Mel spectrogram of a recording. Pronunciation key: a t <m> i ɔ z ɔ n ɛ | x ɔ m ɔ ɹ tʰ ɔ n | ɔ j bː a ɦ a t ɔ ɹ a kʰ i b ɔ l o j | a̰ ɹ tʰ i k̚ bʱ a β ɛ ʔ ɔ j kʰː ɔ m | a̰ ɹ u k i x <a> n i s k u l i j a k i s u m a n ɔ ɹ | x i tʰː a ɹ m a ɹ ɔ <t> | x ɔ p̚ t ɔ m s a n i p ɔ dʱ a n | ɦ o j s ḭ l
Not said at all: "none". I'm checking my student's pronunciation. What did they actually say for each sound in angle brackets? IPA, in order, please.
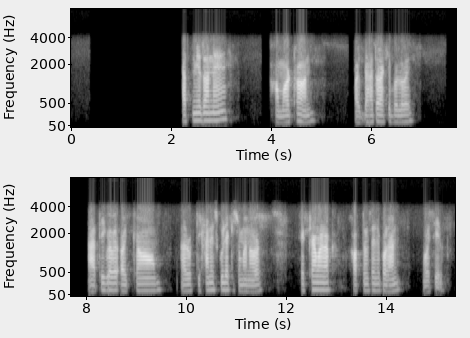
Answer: m, a, k

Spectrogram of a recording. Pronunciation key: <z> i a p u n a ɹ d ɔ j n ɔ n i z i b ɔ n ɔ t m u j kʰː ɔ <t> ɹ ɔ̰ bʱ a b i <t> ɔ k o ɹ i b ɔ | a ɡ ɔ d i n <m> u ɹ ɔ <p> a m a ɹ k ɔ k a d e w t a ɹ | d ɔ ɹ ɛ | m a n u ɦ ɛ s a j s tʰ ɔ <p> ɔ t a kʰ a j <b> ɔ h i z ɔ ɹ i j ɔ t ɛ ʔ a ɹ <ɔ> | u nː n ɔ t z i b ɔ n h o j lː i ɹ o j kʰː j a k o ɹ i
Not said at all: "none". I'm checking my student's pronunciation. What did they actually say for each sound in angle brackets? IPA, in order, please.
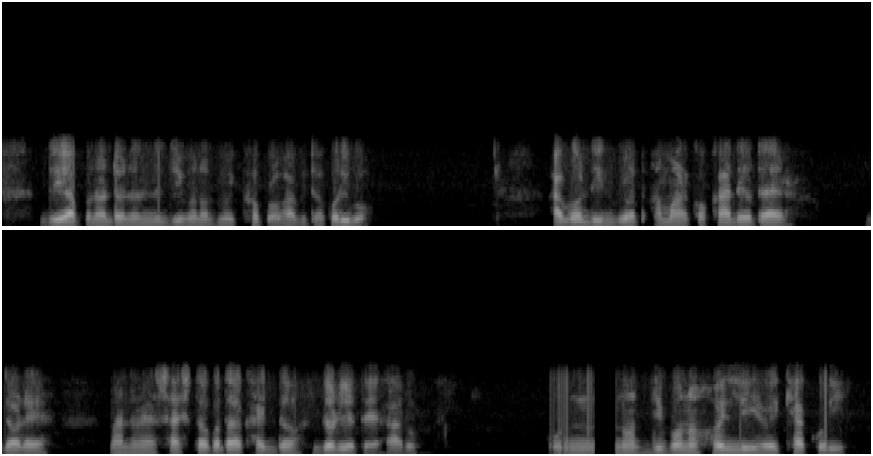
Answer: z, p, t, b, t, k, d, u

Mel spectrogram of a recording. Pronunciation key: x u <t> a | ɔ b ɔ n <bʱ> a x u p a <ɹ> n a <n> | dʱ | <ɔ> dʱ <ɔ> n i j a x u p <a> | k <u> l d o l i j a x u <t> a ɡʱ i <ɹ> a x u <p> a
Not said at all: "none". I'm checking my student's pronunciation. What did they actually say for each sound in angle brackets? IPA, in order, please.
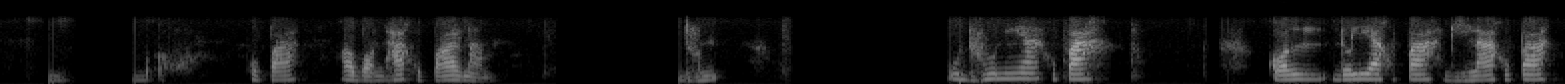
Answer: p, dʱ, ɹ, m, u, u, a, ɔ, p, l, p

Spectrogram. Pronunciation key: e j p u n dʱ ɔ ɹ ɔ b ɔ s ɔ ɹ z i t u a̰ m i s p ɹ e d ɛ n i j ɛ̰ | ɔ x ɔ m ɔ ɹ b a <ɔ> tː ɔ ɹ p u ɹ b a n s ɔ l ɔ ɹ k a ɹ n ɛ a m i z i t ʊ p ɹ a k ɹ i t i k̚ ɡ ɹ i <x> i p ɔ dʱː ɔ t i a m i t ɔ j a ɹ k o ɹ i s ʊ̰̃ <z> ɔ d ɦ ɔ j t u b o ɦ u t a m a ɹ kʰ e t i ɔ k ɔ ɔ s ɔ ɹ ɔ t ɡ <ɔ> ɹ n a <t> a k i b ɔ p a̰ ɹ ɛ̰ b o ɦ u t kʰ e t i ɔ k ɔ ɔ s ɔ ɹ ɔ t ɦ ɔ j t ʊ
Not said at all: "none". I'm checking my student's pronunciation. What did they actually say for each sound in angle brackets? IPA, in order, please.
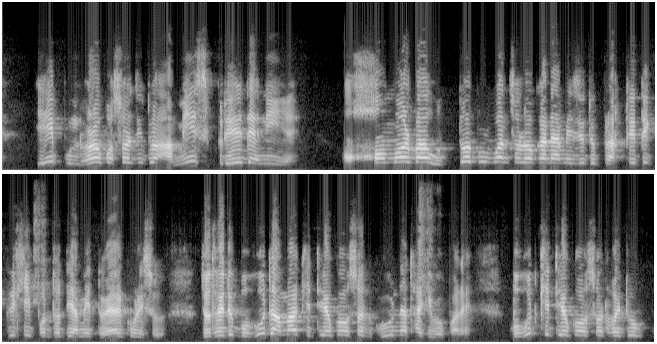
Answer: u, x, z, u, tʰ

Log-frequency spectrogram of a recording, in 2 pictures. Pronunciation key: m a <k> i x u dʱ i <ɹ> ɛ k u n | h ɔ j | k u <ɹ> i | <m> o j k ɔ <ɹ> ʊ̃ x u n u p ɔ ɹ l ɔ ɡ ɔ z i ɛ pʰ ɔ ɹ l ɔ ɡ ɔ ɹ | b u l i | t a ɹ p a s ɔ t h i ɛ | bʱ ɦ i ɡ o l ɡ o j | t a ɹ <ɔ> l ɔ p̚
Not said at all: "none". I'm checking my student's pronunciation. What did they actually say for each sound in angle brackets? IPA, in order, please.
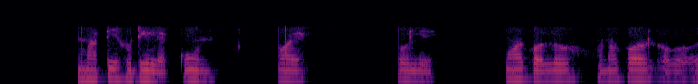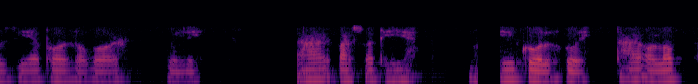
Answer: t, l, l, m, l, ɔ

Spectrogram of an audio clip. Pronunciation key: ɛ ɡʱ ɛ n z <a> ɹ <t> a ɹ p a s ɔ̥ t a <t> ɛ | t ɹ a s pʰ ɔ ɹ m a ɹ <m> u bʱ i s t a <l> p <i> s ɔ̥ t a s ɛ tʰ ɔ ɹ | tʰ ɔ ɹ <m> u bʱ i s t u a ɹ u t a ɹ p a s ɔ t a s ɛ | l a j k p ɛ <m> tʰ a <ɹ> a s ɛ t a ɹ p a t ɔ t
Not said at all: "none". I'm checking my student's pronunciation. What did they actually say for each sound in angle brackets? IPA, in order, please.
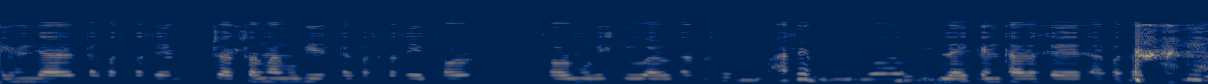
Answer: a, t, s, m, ɹ, a, m, n, ɹ

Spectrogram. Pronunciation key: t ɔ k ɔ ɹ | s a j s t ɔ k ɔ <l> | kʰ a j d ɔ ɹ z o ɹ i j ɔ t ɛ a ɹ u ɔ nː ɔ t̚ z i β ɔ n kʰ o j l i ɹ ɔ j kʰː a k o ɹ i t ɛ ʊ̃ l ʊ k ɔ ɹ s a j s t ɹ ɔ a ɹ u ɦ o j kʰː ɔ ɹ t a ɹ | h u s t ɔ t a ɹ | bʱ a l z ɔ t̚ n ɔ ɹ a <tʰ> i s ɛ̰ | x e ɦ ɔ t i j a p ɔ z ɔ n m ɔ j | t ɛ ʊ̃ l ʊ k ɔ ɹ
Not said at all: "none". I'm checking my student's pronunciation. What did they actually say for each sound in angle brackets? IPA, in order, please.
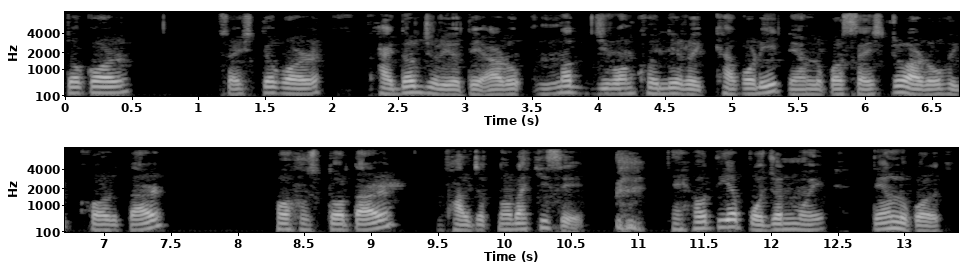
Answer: ɹ, kʰ

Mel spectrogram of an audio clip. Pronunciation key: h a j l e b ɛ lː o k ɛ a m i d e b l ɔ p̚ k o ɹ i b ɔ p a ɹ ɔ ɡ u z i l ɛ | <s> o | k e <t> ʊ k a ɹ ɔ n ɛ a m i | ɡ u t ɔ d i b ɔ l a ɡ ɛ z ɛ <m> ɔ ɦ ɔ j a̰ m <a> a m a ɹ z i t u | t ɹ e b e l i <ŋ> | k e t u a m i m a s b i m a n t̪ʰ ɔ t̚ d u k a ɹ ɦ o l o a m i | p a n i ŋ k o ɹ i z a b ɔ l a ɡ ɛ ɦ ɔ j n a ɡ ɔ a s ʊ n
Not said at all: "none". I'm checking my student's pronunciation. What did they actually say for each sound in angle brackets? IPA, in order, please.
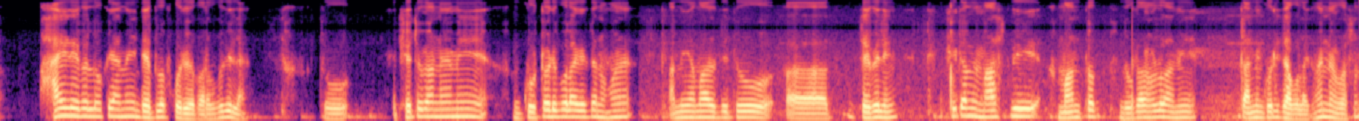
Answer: t, t, n, i, ŋ

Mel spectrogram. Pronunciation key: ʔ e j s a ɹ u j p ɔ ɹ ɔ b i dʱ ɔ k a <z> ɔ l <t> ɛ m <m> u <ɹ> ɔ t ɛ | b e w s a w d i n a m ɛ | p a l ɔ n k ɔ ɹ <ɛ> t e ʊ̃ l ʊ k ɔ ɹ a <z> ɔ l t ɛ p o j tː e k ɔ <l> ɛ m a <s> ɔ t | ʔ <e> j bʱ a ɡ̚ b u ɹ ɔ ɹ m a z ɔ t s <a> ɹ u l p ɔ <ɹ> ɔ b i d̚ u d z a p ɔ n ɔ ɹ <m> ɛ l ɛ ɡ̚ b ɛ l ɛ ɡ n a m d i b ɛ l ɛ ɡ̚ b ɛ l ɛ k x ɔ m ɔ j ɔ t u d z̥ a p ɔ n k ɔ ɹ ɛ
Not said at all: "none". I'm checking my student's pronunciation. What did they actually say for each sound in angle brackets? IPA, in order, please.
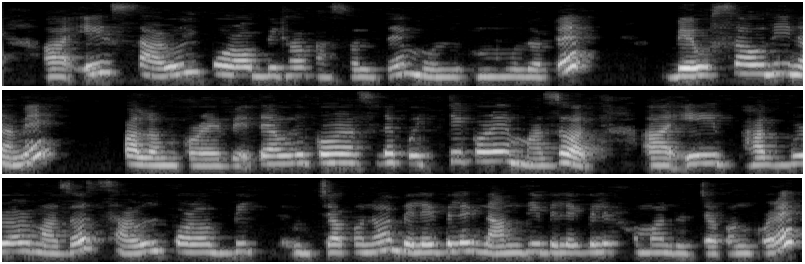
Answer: s, t, m, l, ɛ, s, ɹ, z, e, a, ɹ, b

